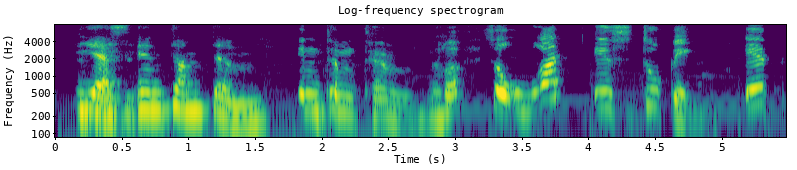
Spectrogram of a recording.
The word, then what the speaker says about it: Intemtem: Intemtem? Yes, Intemtem.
